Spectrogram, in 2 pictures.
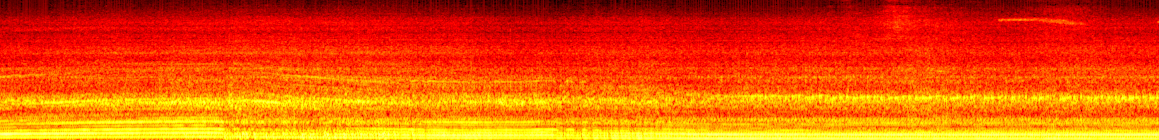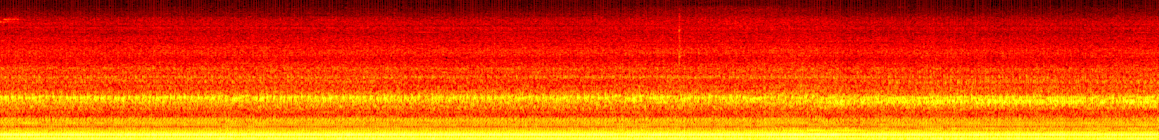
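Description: Yamaha motorcycle engine, heard from the handlebars: the revs rise in the first couple of seconds, fall away around six to eight seconds in as the bike slows, then it idles steadily while stopped.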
